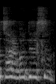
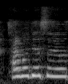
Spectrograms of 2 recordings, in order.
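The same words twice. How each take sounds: First: High but quieter repeat; softer mock apology. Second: High, loud mock-whining sorry; whiny apology. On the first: Mocking believers repeating their apology, softer. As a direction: echo the sorry more softly. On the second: Mocking believers' easy apology, whiny. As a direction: whine the apology like a child. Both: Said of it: "이런 말 많이 들었어요".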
